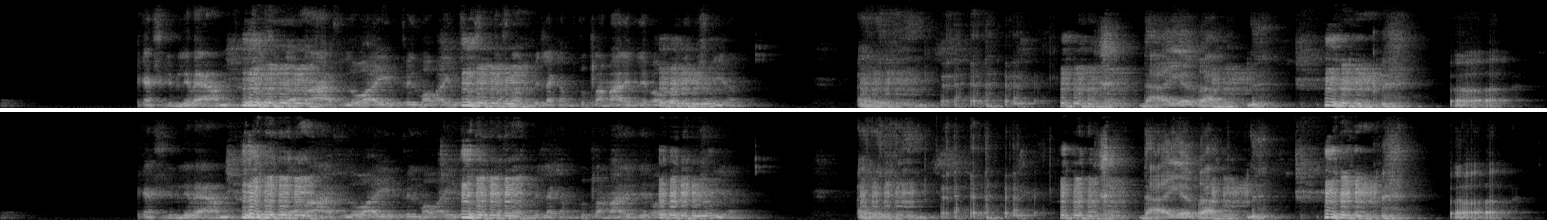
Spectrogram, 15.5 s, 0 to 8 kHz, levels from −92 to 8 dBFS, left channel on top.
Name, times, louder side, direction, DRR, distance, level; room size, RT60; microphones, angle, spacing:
voice 1, 1.4-7.4, left 1 dB, 70° left, 1 dB, 3.3 m, -35 dB
sound 1, 2.3-3.2 4.6-5.3 6.6-7.3 8.6-9.2 10.6-11.3 12.1-12.5 13.0-13.8, right 1 dB, 55° right, 2.1 m, -29 dB
voice 2, 8.6-10.2 10.9-12.7 13.8-14.1 14.5-15.0, right 2 dB, 35° right, 4 dB, 2.7 m, -35 dB
14.5 x 6.8 x 9.7 m, 0.62 s
head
